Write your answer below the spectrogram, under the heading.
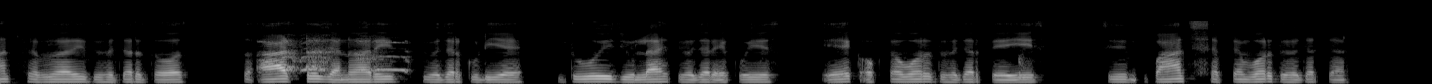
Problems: background sounds at intervals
